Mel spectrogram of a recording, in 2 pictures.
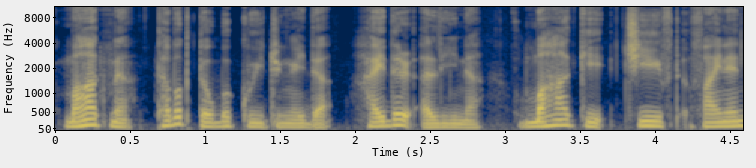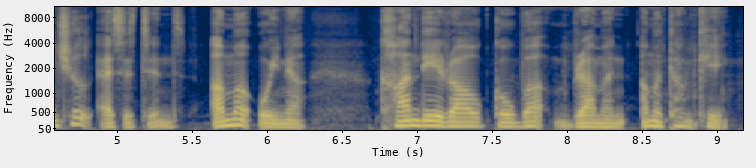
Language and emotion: Manipuri, neutral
